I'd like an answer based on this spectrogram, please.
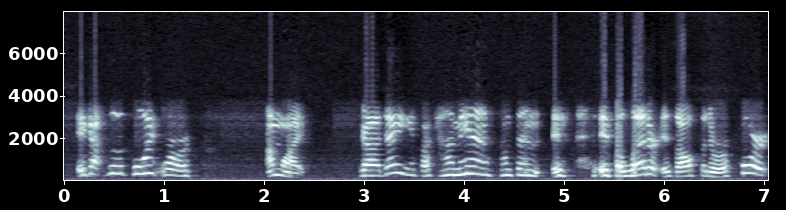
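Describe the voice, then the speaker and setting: Amid noticeable background noise, a woman speaks at a high pitch and a moderate pace, with lively intonation and long, frequent pauses. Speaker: police officer under internal investigation. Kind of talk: interview testimony. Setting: phone call. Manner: mumbling.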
